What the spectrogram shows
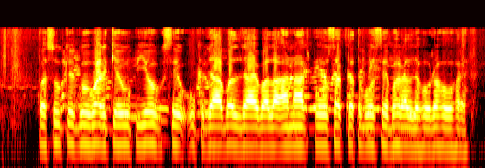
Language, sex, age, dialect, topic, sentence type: Magahi, male, 18-24, Southern, agriculture, statement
